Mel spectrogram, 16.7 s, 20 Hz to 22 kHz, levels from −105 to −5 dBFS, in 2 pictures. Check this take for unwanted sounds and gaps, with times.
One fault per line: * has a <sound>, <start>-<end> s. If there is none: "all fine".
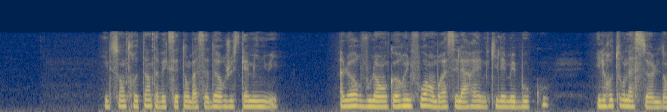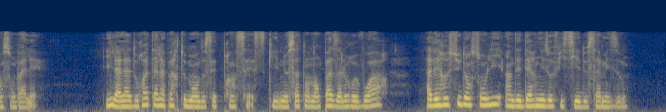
all fine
